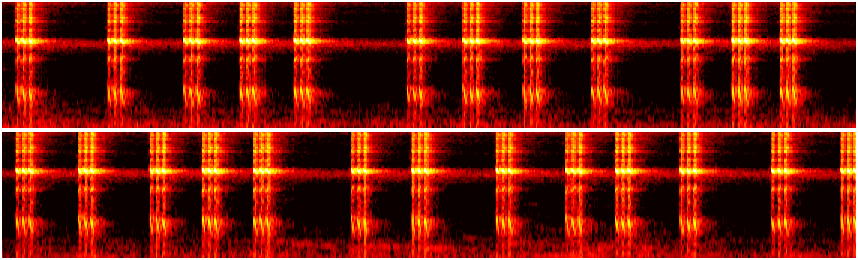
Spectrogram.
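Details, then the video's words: A cricket chirps steadily, about two dozen bright, shrill pulses over eleven seconds, some bunched in close pairs and trios, with nothing else audible behind them. "كيف يصدر صرصور الليل شادي الصوت"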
